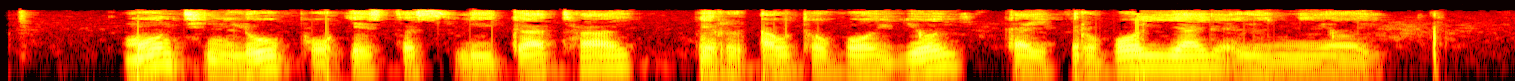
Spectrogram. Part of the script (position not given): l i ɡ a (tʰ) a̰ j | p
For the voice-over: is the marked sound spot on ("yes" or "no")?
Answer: yes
